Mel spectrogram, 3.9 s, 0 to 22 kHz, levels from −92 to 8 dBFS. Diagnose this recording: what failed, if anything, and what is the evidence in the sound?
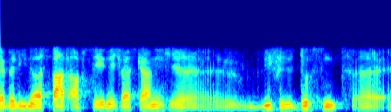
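At the codec stage, the speech runs through the G.729 codec, which fits an 8 kbit/s link. The band ends near 3.7 kHz, and the synthesised speech sounds plainly rough and synthetic throughout.

At the network stage, VoIP packet loss concealed by the speech codec appears after "ich weiß gar" (1.58–1.67 s, about 60 ms lost) and after "wie viele" (3.09–3.15 s, 30 ms). The decoder stretches the last sound into a fading buzzy tone or coloured noise.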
